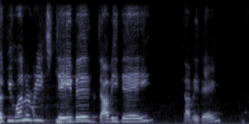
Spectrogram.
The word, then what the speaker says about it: Davide: Davide is 3 syllables. The accent, the hardest accent, is on the first syllable. Da. So you want to throw your hands, throw the pizza on the Davide.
